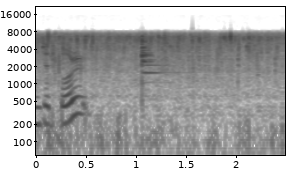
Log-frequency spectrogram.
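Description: Sliced ivy gourd and onions frying in oil in a kadai, with a steady sizzle.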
